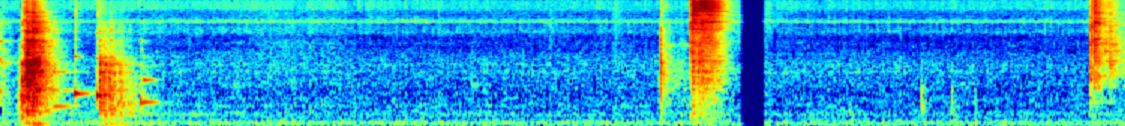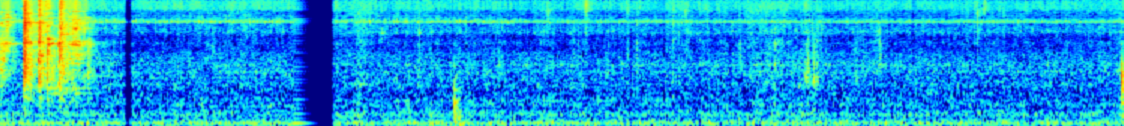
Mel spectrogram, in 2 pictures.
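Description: Crockery and a metal serving spoon clinking and knocking as dishes are moved and a pie is served. A few sharp clinks come at the start, a louder clatter about six seconds in and more clinks around nine seconds, over a steady low hum.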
